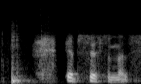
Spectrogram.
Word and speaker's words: Ipsissimus: Ipsissimus.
